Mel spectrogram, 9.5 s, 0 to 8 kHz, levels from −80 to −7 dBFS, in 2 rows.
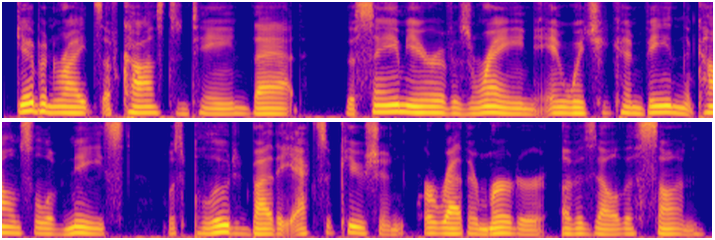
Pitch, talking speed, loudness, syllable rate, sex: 140 Hz, 195 wpm, -18 LUFS, 5.5 syllables/s, female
